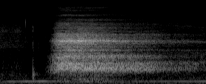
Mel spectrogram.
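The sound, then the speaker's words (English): One deep breath starts abruptly as an airy rush and then tapers off gradually over about a second and a half. It is heard alone at modest volume over a faint low hum. “sometimes I just take a nice deep breath.”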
